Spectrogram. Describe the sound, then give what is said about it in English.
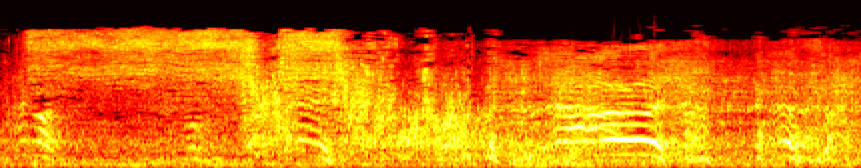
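A boat hull is punctured by an underwater snag in a swift current, releasing a loud, steady hiss with rushing, splashing water, while shouting voices rise over the noise near the end. “Snag punctured the boat.”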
